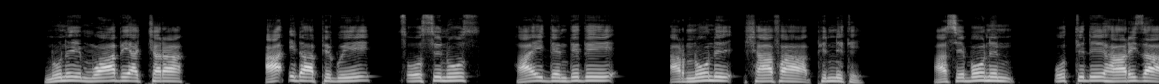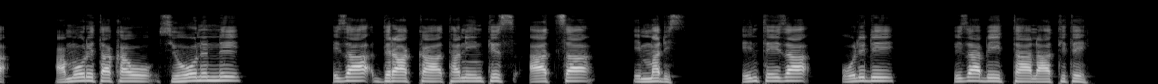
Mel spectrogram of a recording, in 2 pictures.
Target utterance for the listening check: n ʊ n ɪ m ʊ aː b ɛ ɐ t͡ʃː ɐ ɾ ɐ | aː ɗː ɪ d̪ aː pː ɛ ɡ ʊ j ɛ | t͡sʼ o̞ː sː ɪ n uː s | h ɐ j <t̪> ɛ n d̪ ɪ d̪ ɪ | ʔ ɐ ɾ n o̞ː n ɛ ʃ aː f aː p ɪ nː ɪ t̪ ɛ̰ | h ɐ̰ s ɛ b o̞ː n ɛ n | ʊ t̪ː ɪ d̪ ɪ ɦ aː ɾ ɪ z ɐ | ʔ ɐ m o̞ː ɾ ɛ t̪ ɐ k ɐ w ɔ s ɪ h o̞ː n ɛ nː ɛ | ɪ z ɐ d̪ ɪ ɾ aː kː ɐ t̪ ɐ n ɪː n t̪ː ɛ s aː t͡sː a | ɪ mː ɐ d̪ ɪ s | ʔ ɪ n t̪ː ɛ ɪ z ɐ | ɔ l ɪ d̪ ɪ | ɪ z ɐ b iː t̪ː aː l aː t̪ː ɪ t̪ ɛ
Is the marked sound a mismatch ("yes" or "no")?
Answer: yes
